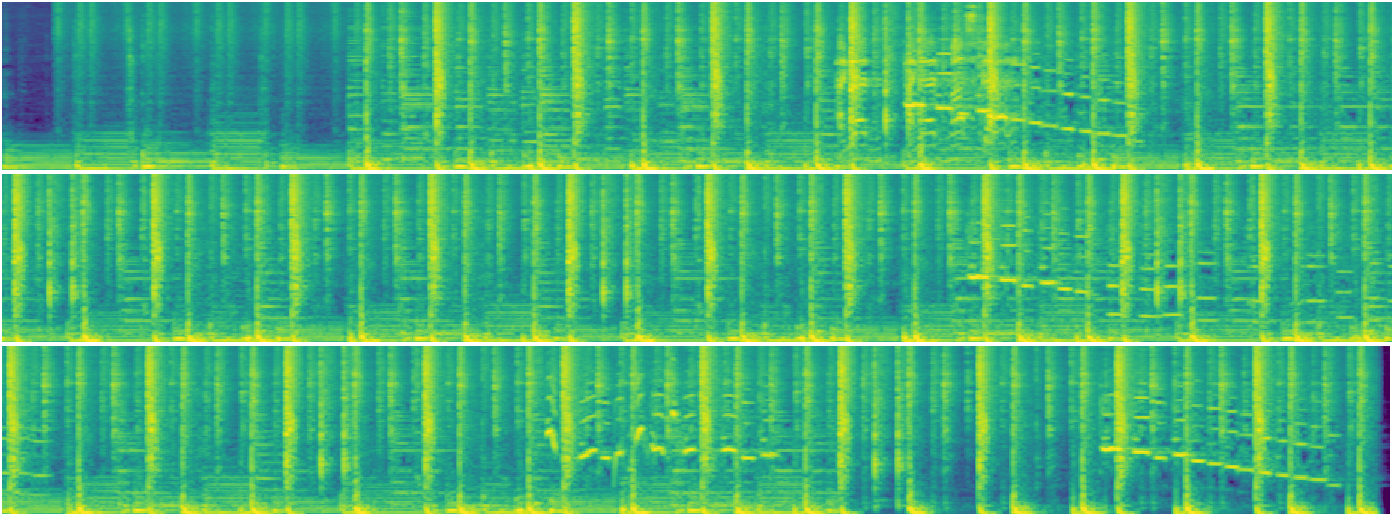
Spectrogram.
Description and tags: Jazzy Short Sample Experimental Surround
Abstract, Dance, Experimental, Happy, Jazzy, Music, Sample, Short, Surround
